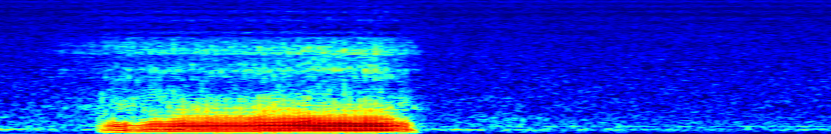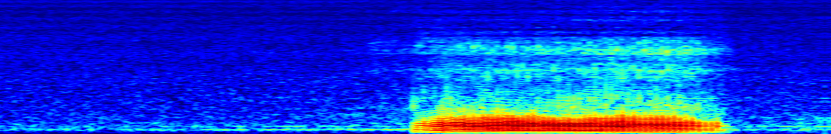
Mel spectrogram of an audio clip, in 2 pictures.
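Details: Husband's heavy snoring that wakes his wife: two long, loud, rattling inspiratory snores about five seconds apart, with quiet breathing between.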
